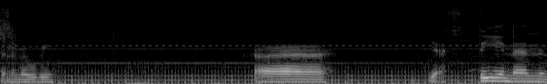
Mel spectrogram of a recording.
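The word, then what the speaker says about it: Theinen: Yeah, Theanen the Great Sphinx. Sorry, they pronounce it Thinian the Great Sphinx in the movie, but that's actually mispronouncing it.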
